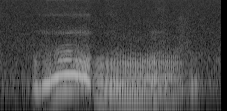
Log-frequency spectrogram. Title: Dueling Pug Snores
